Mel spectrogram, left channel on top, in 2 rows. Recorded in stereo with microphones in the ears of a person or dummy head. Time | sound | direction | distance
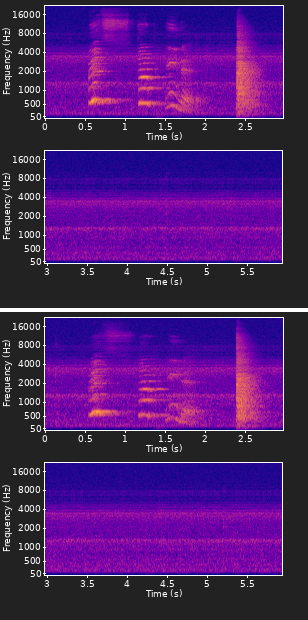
0.5 | a shout | 45° left (ahead or behind) | 4 m
2.4 | a clap | 30° right (ahead or behind) | 5 m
